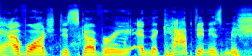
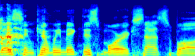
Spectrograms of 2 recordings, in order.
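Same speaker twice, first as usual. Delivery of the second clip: usual speaking voice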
